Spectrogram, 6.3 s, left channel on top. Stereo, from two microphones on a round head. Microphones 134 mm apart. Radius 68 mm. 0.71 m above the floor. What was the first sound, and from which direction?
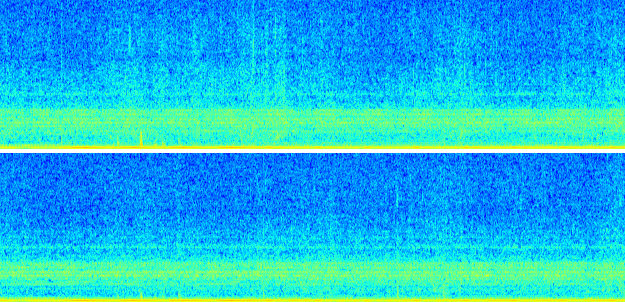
Only background noise.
